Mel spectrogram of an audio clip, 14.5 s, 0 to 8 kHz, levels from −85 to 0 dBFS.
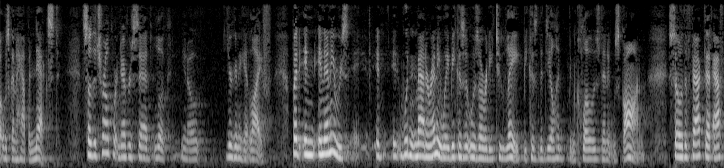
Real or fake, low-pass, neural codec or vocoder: real; 7.2 kHz; none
